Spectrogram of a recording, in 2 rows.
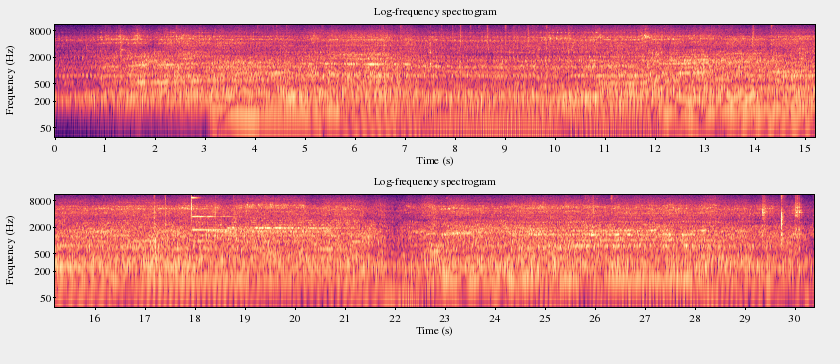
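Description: TYM T264 compact tractor's diesel engine running steadily under hydraulic load while the front loader and grapple work, its note dipping and recovering a couple of times. A couple of brief sharp clicks come about halfway through.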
